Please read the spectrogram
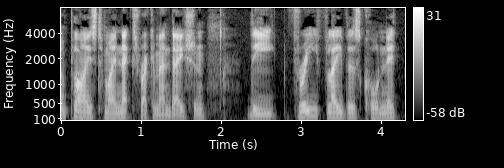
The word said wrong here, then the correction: Cornetto: Cornetto trilogy, say that properly,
